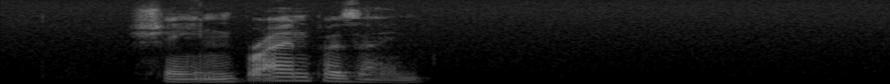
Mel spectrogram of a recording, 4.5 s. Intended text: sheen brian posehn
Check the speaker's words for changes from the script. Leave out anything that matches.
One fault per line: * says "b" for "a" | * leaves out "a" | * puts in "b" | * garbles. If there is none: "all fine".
all fine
